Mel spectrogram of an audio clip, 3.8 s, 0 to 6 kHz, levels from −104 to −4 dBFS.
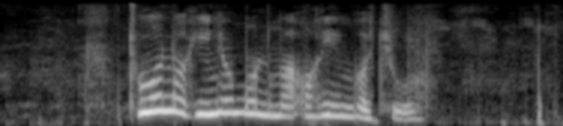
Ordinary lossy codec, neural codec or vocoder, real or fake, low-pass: MP3, 32 kbps; codec, 16 kHz in and 24 kHz out, 1.1 kbps, FireRedTTS-2 codec; fake; 5.4 kHz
